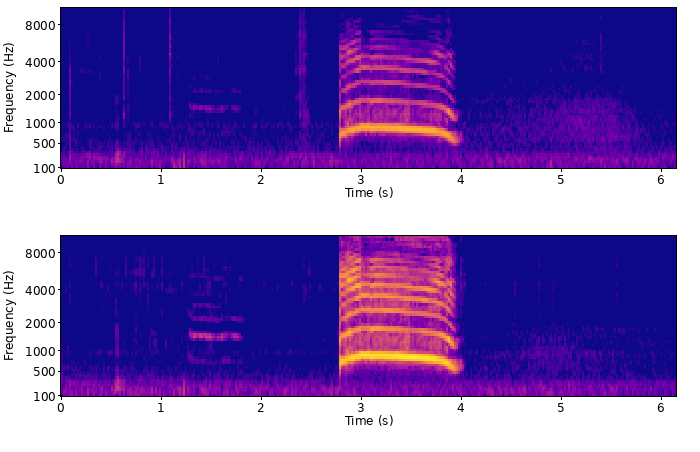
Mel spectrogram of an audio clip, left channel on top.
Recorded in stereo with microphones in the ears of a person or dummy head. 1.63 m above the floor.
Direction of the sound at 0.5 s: 50° right (ahead or behind).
